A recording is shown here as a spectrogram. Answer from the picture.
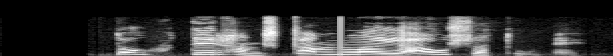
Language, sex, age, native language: Icelandic, female, 30-39, Icelandic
